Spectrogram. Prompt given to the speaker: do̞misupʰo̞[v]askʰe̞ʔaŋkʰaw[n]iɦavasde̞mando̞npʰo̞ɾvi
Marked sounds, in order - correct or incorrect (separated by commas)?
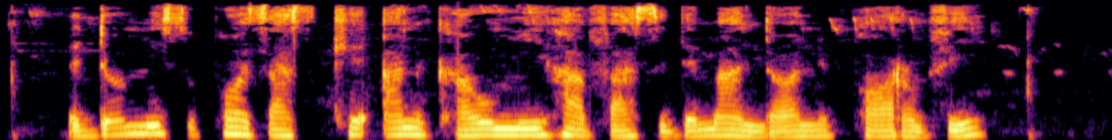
incorrect, incorrect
